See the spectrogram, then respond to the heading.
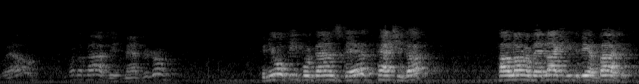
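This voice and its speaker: An actor playing a breezy, flippant society painter in a British radio drama, with jaunty, old-fashioned slangy banter. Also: male voice, high-pitched, fairly quick, natural voice. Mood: brisk, questioning. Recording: muffled, noisy old radio drama recording.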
